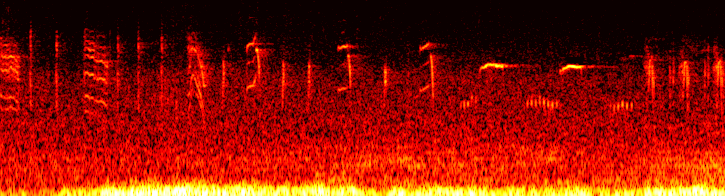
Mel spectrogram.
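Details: Imitating other birds, a marsh warbler pours out quick chattering notes, buzzy slurs and clear thin whistles in a varied, restless phrase, with constant low rumbling in the background.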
